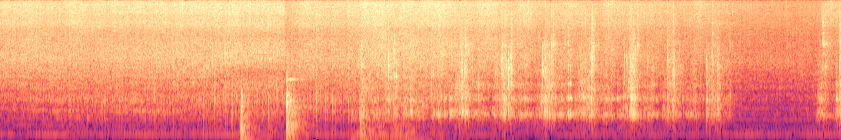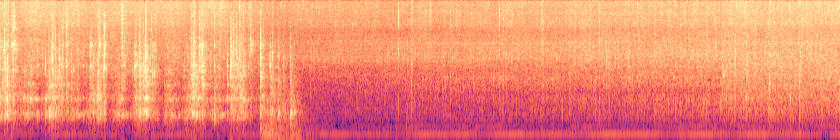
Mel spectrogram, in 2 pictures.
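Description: Fresh mussels dropped into a hot pan with lemon, a loud burst of crackling sizzle and spitting that swells, briefly dips, flares again, then settles into a steady frying hiss, close up.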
